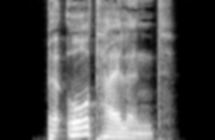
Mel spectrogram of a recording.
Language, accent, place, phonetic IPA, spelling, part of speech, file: German, Germany, Berlin, [bəˈʔʊʁtaɪ̯lənt], beurteilend, verb, De-beurteilend.ogg
- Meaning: present participle of beurteilen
